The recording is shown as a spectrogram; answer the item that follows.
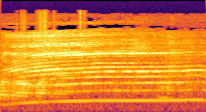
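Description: A person's voice holding one long note that slides up in pitch at the start, then stays steady.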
